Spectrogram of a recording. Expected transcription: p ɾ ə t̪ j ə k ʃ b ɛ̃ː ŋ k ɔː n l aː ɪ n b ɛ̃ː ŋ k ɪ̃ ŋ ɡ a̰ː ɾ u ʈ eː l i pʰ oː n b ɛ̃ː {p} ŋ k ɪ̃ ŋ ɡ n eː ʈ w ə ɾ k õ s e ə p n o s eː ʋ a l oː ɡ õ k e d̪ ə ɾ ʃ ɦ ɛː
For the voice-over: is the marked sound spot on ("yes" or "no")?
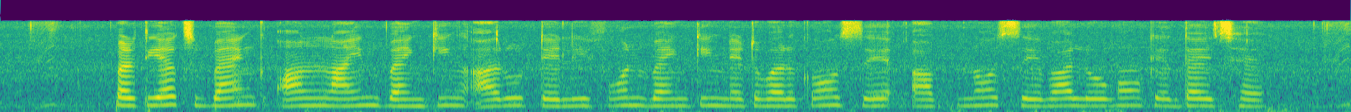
no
